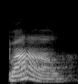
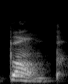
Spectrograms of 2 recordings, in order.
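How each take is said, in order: First: No b sound is heard at the end. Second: A b sound is heard at the end. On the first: The speaker calls it right. "You say bomb because the si- the B there is silent" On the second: The speaker calls it wrong. "You don't say"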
